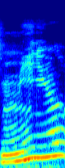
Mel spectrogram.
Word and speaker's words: menu: How is the pronunciations menu or menu? Oh, great question. Um, menu. Menu menu. Stress on that first syllable, but then the second syllable is like mu.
